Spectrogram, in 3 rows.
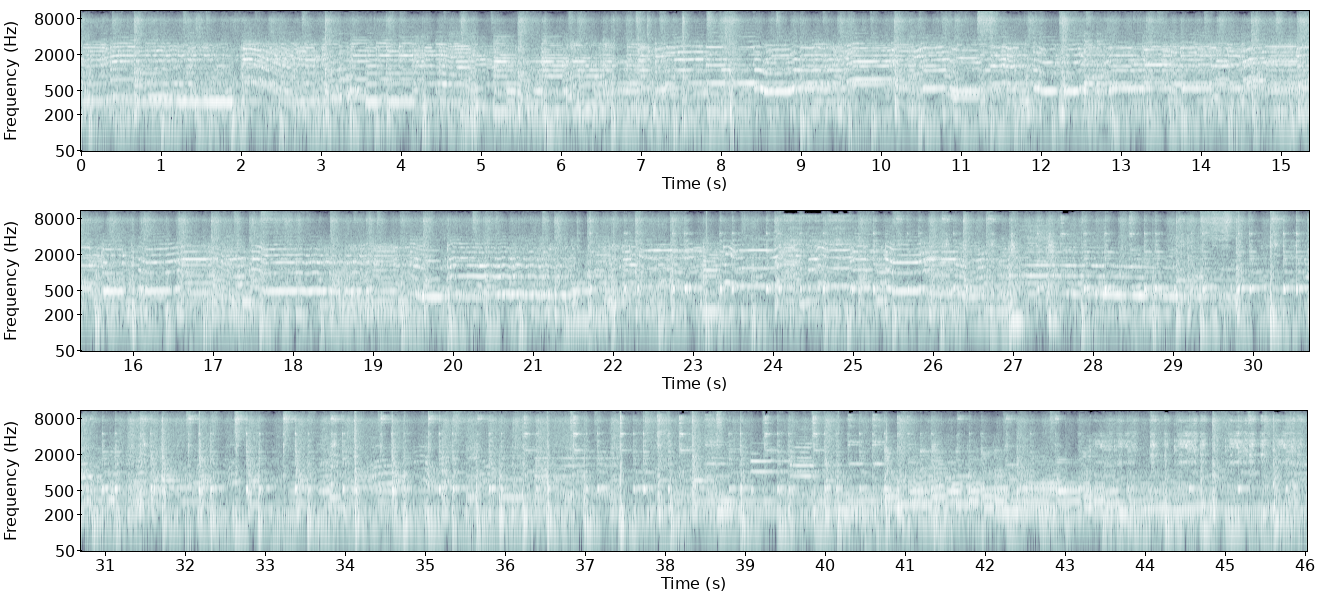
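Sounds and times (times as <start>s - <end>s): bass guitar: 0.0s - 46.0s
drum kit: 0.0s - 46.0s
electric guitar lead with bent notes: 0.0s - 46.0s.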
